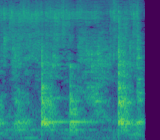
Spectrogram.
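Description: Cumin seeds sizzle in hot oil, a steady close hiss with a couple of brief stirring knocks against the pan, ending abruptly in silence; no voices.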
